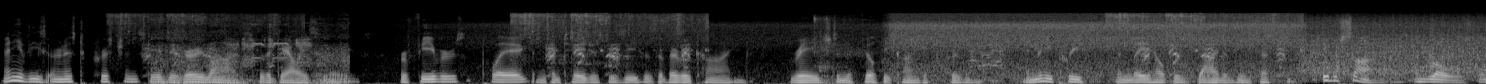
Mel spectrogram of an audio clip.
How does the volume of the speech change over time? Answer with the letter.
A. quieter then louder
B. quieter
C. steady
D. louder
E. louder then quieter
C.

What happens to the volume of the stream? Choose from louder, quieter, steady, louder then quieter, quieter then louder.
louder.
